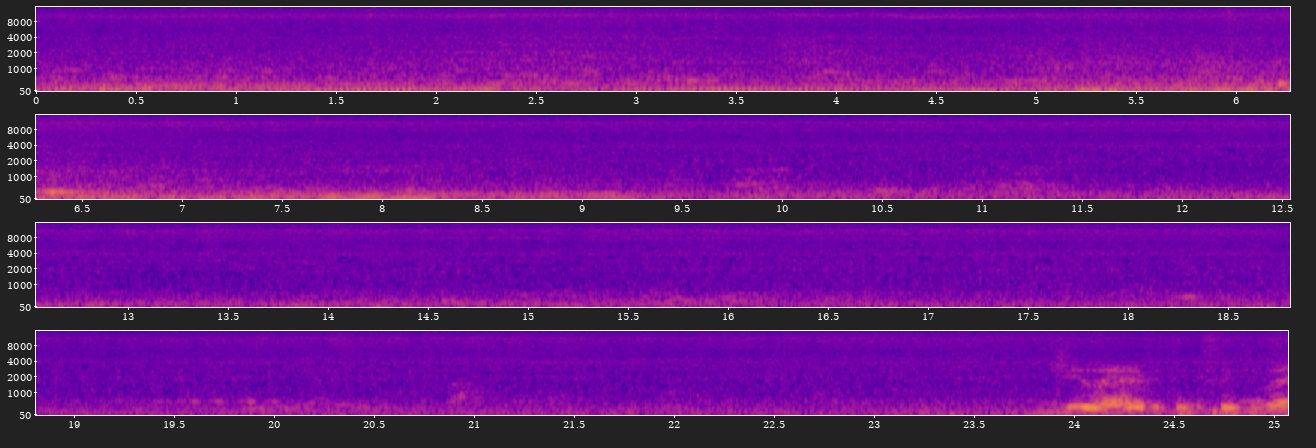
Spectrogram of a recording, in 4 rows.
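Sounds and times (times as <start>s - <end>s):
equipment hum and hiss: 0.0s - 25.0s
faint voices: 0.0s - 25.0s.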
